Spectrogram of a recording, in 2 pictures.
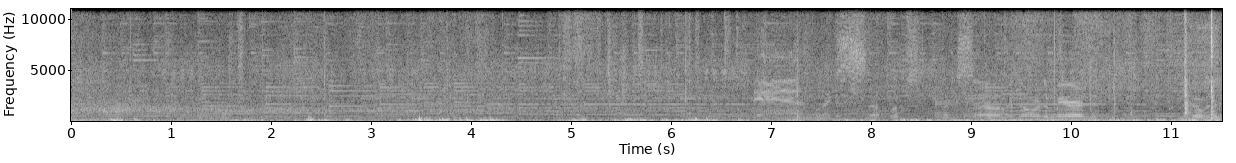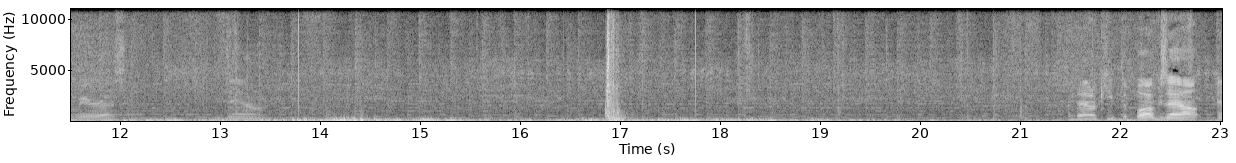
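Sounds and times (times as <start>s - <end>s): faint background music: 0.0s - 23.0s
wind rumble on microphone: 0.0s - 23.0s
sharp knock: 16.8s - 17.2s.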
